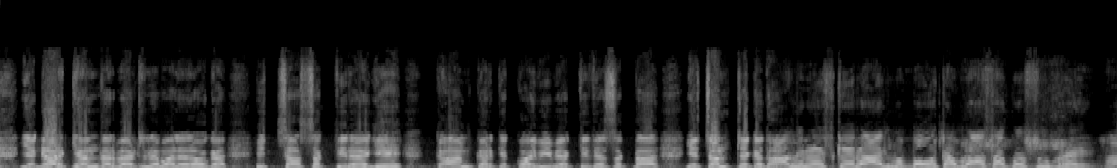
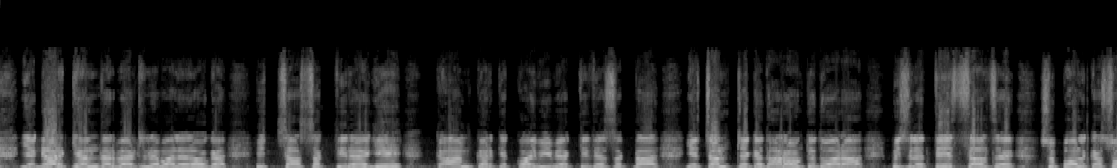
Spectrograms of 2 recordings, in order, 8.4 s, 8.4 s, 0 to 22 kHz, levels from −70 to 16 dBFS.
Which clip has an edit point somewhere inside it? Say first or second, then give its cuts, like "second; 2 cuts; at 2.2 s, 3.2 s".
first; 1 cut; at 5.8 s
